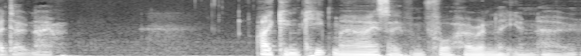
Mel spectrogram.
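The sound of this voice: A man puts on a character voice with an extremely low pitch and a husky, rough edge. His intonation stays fairly even. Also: moderate pace.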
